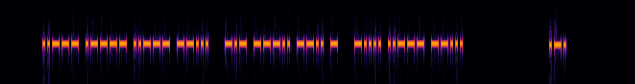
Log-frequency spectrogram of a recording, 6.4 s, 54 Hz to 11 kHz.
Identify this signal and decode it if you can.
Morse code, heard as a keyed tone, about 50 wpm, 700 Hz. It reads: 2127 K8ZT 627 R
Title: Worked All Europe DX Contest - QTC Exchange - 50wpm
